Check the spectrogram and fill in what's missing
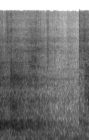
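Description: Sugar being stirred into hot oil and butter in a pan to make caramel, a steady clatter and scrape of utensil against cookware, close and fairly loud throughout.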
